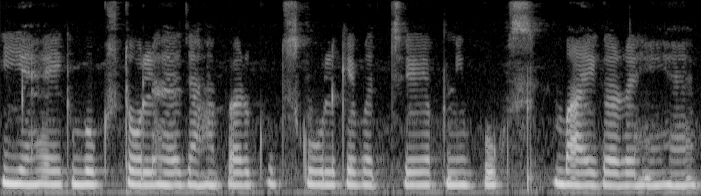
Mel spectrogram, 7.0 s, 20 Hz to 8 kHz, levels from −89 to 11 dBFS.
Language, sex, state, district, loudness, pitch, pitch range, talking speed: Hindi, female, Chandigarh, Chandigarh, -14 LUFS, 195 Hz, 195-200 Hz, 145 wpm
